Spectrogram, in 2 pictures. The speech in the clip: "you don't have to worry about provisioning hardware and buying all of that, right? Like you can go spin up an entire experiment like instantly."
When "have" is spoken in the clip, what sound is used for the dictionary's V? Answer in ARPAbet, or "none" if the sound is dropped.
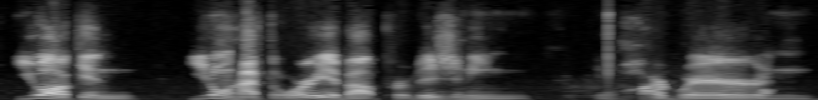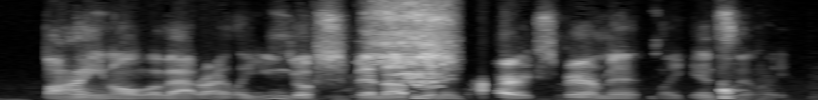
F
